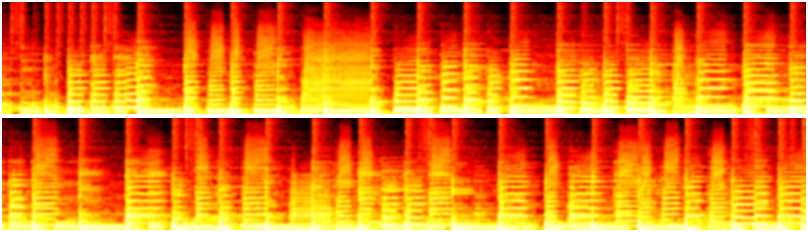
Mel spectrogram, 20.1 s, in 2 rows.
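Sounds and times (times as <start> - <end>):
trombone: 0.2 - 20.0.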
